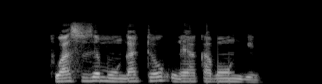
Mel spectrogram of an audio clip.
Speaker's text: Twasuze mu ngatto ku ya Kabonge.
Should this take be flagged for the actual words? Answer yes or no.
no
